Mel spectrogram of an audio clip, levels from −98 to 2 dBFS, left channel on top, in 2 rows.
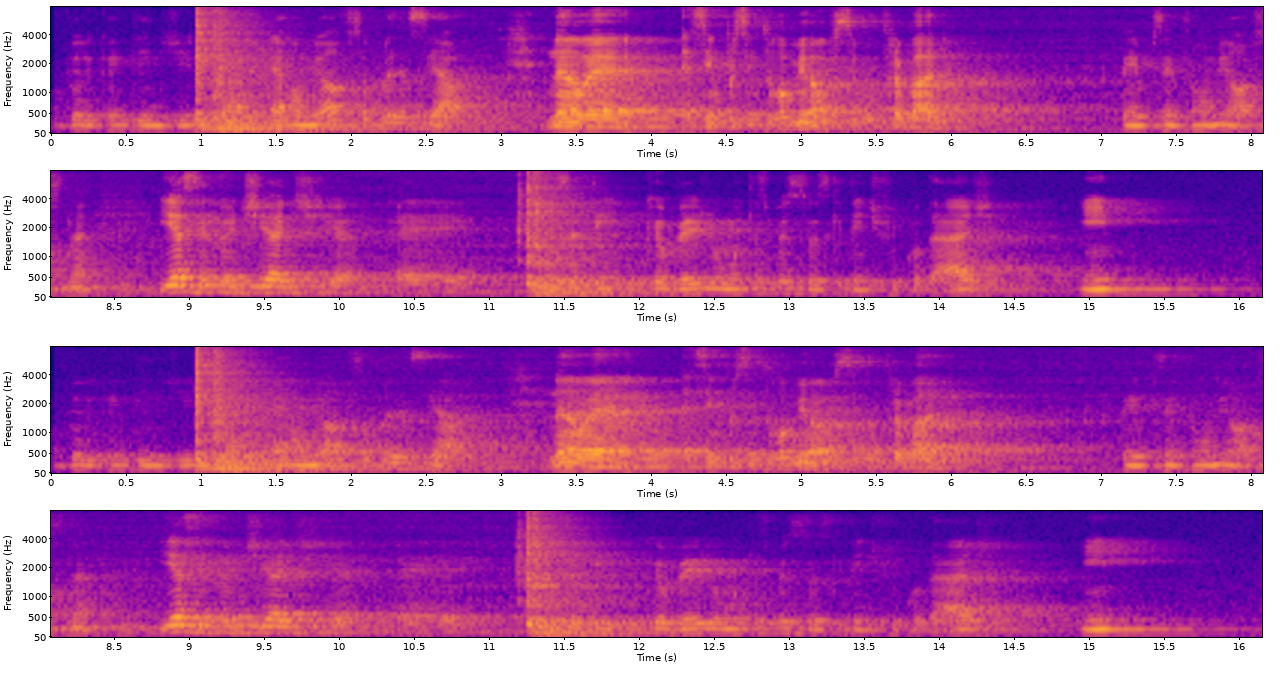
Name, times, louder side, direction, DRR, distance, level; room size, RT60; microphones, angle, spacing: voice 1, 0.1-2.7 7.1-10.9 11.3-14.4 14.9-15.2, left 1 dB, 90° left, 4 dB, 0.7 m, -32 dB
sound 1, 0.9-11.8, right 1 dB, 80° right, 1.3 m, -38 dB
voice 2, 1.1-1.6 3.1-3.9 4.2-6.0, left 2 dB, 50° left, 0 dB, 0.5 m, -26 dB
14.5 x 5.2 x 2.4 m, 2.4 s
head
